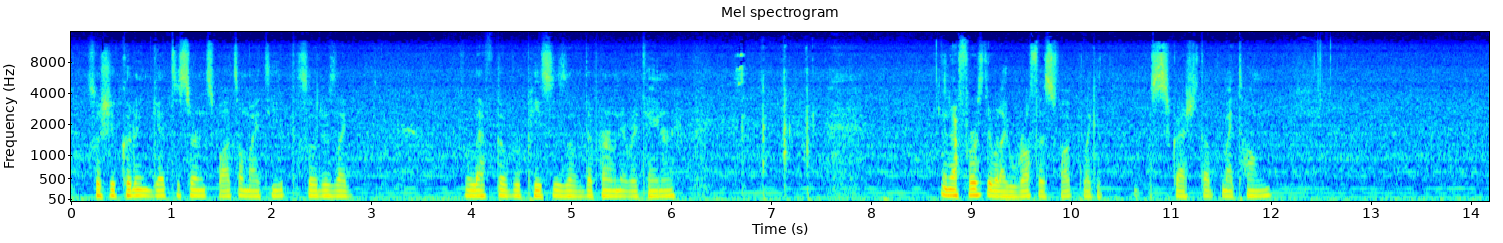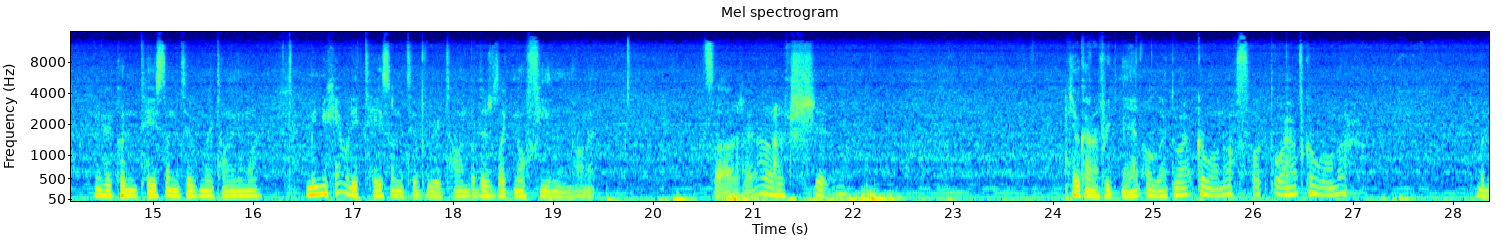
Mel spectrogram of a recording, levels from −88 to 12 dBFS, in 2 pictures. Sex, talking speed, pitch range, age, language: male, 190 wpm, 90-120 Hz, 20-39, English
